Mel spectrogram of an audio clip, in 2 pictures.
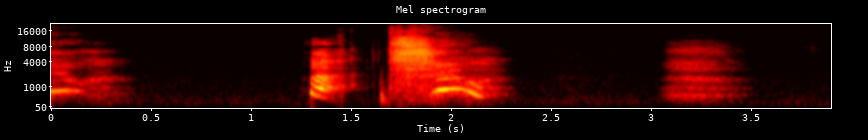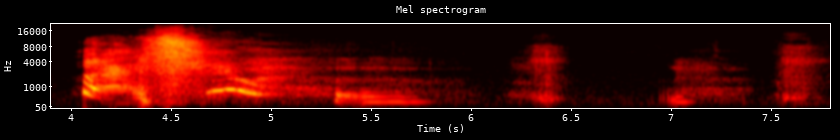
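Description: Quick run of forceful sneezes, each with a sharp in-breath and hissing burst, several close together: a sneezing fit.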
